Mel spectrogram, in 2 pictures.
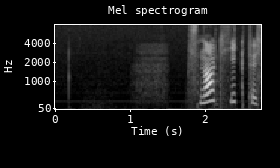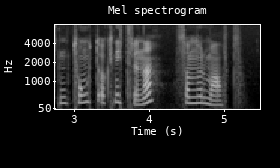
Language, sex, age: Norwegian, female, 25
